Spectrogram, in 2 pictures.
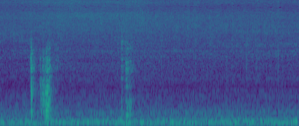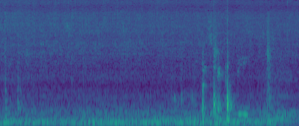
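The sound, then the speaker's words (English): Eggs fry in an egg ring in a pan, giving a steady sizzling hiss. A few sharp clinks and scrapes of utensils cut in over it, and no one speaks. “so the egg ring looks good. Everything's cooking. Everything seems to be looking good. I'm not burning anything, which was always a concern.”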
